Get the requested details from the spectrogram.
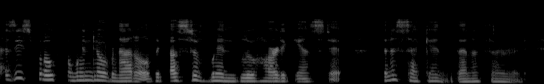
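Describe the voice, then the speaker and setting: A woman's normal speaking voice with lively intonation at a moderate pace, dry and close with no echo. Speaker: audiobook reader. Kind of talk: audiobook reading.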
